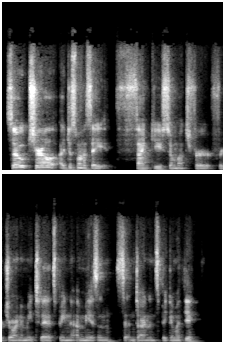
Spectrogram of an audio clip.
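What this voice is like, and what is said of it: Belfast accent. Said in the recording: “another Belfast accent ... two Belfast accents at one time”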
